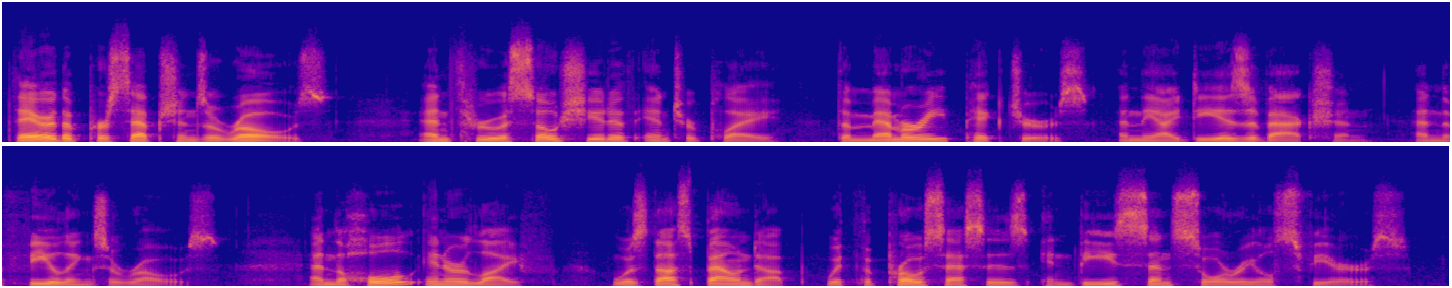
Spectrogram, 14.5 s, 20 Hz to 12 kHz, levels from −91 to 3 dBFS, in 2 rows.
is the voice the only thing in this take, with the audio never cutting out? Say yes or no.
yes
